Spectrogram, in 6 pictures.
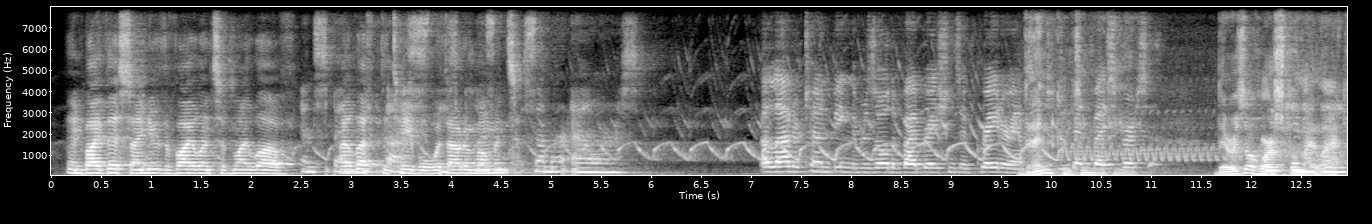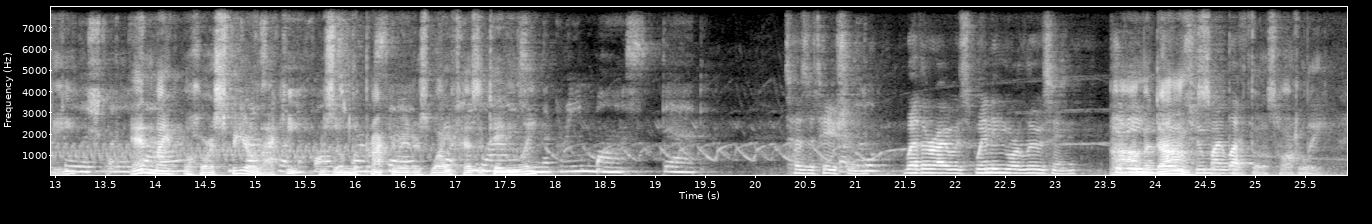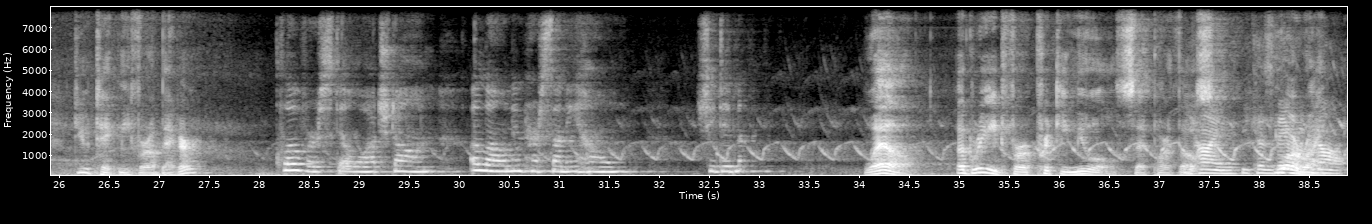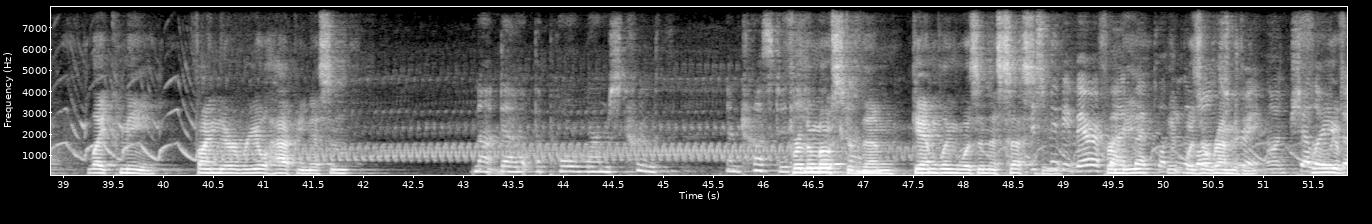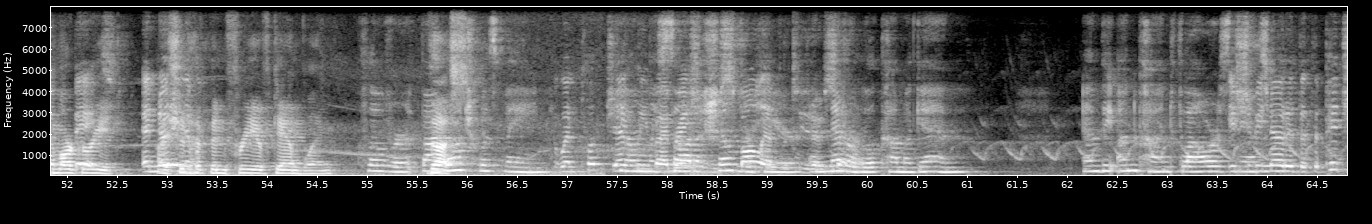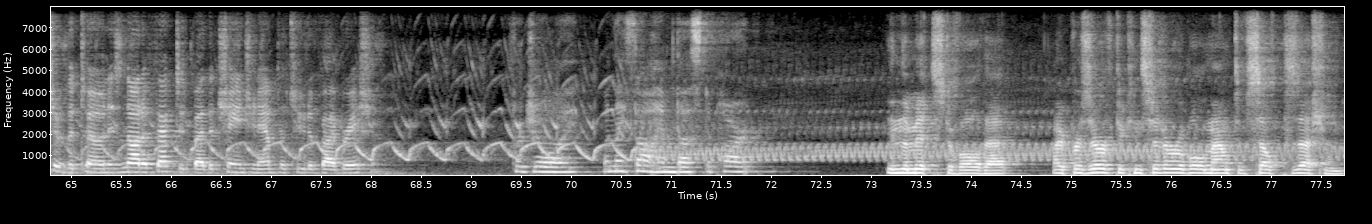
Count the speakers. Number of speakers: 4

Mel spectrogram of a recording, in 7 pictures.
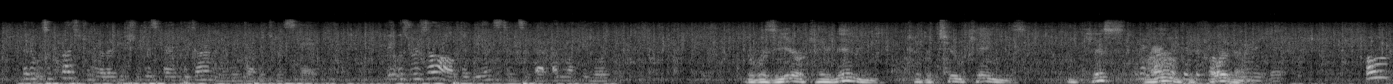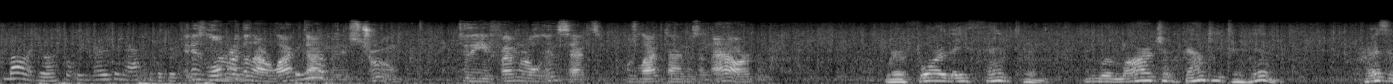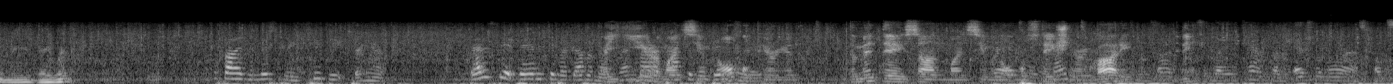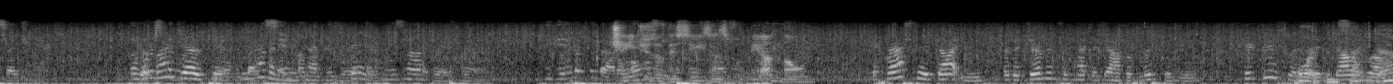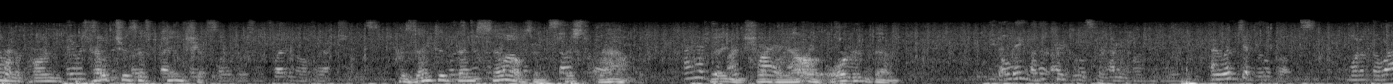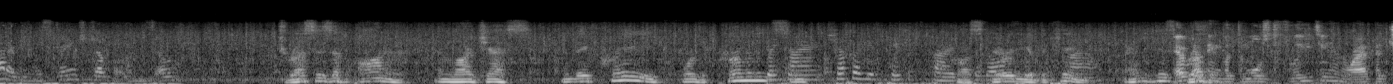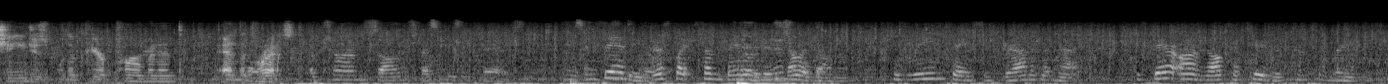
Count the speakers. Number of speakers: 4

